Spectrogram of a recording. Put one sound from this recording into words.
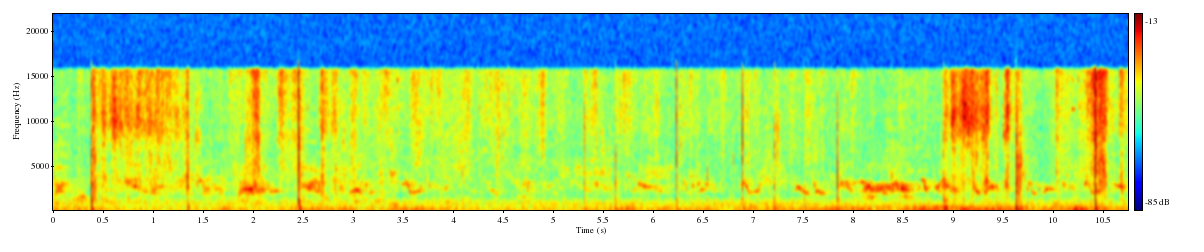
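A soccer ball is kicked with dull thumps.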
